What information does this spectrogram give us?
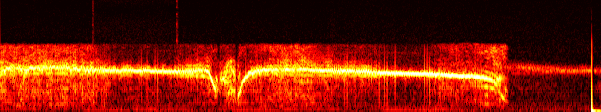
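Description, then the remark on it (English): A woman lets out a long, loud, sustained scream for a singer lasting nearly four seconds, with a brief break in the middle, before it cuts off abruptly. “now I'm going to scream.”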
